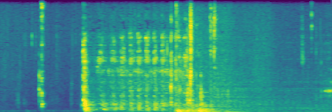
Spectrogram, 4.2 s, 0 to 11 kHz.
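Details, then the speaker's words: 1980s Proton Saga (Black Knight), starting, heard from inside the cabin: short crank, catches cleanly, settles quickly into a soft, remarkably quiet idle, then a little rev; healthy start. "it's remarkably quiet actually from inside the cabin so give it a little rev so you can hear what i'm talking about"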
